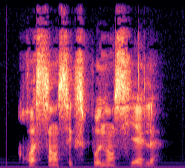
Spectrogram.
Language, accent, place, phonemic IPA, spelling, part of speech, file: French, France, Lyon, /kʁwa.sɑ̃s ɛk.spɔ.nɑ̃.sjɛl/, croissance exponentielle, noun, LL-Q150 (fra)-croissance exponentielle.wav
- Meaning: exponential growth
